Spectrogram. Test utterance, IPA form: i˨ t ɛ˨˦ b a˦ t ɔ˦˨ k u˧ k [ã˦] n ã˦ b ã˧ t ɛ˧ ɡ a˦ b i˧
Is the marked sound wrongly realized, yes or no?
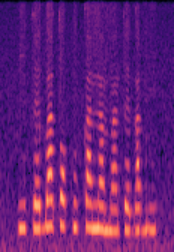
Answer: yes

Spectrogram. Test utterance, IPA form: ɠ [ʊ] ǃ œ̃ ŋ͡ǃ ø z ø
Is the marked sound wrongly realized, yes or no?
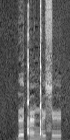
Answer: yes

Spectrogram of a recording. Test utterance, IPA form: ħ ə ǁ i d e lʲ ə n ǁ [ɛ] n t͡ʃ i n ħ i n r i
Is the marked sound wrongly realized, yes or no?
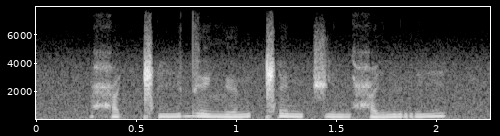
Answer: yes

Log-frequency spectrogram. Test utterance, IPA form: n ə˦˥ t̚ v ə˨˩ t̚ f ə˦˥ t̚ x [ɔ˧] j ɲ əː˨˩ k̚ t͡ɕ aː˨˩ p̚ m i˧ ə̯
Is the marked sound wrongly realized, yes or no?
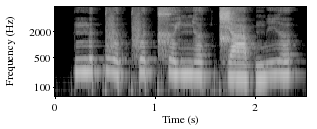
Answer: yes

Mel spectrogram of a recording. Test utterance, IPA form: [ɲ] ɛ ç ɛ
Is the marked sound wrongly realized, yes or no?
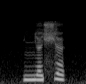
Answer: no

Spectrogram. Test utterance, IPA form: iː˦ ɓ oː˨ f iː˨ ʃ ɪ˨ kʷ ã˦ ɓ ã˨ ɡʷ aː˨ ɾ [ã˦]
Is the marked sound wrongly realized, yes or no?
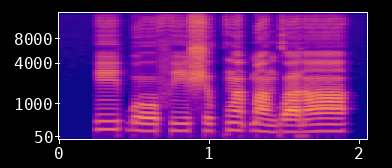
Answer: no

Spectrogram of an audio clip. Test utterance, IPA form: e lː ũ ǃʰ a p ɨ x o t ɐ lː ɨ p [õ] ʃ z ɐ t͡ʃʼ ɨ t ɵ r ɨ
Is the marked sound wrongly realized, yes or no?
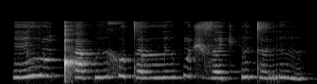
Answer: yes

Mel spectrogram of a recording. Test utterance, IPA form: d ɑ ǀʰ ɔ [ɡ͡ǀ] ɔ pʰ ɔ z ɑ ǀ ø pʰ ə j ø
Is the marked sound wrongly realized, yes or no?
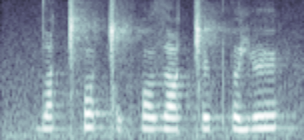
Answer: no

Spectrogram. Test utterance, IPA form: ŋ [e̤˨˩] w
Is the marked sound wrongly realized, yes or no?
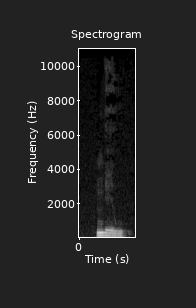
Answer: no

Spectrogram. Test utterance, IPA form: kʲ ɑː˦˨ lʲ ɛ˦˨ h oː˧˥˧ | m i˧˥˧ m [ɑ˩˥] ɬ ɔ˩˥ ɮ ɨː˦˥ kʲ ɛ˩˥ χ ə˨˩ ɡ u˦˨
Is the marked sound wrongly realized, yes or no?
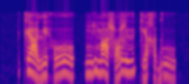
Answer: yes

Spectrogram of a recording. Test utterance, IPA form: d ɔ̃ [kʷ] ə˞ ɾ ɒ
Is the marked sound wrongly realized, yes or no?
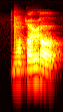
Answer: yes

